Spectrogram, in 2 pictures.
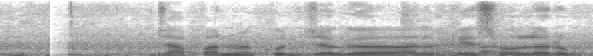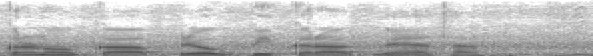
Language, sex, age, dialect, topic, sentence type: Hindi, male, 25-30, Marwari Dhudhari, agriculture, statement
